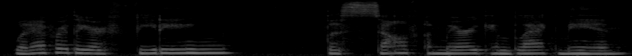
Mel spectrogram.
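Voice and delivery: secretive whisper. Real, not acted. Telling viewers a secret about Southern men, a whisper. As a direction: lean in and whisper it.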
